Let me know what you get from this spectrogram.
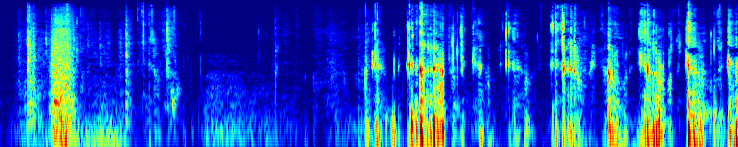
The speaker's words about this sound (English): You are such a loud eater. He's like, why are you putting this microphone in front of my face? I'm trying to eat.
